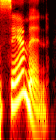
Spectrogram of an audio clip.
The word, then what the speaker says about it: salmon: We've got could, should, walk, talk, half, calm, even salmon. Yep, that's right. In every single one of these, we just drop the L sound completely.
